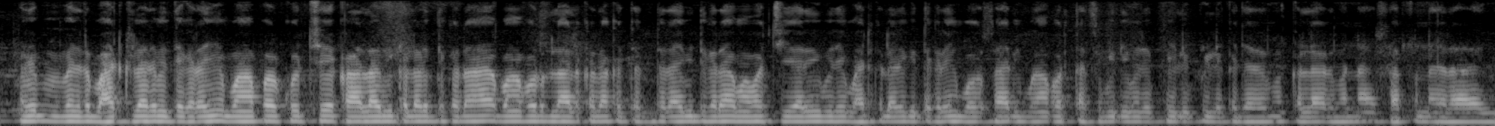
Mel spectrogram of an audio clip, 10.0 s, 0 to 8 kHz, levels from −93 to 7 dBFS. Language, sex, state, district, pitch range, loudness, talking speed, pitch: Hindi, male, Chhattisgarh, Bilaspur, 115-120 Hz, -31 LUFS, 240 wpm, 115 Hz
